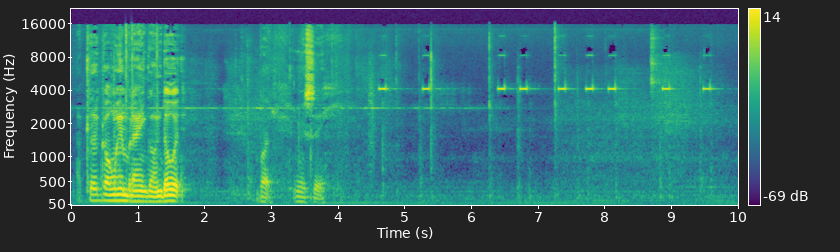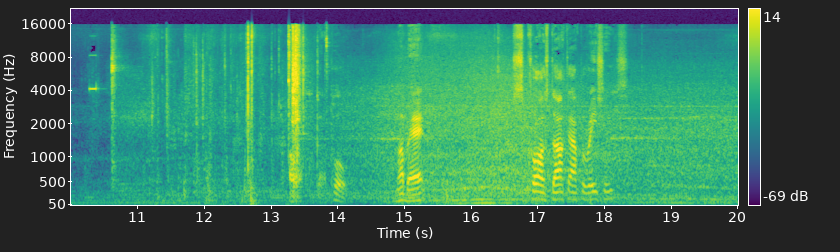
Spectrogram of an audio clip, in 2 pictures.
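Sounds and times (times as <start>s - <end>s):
keypad beeps: 0.7s - 10.6s.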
